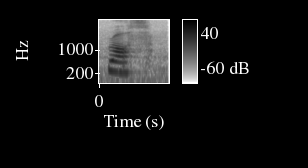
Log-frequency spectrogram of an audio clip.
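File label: "ross", US English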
